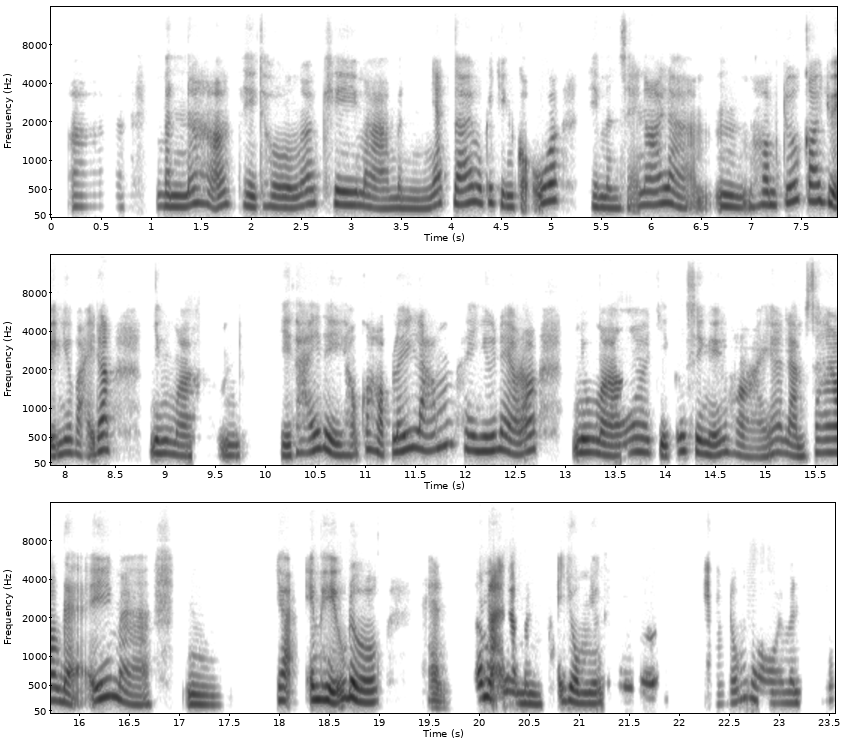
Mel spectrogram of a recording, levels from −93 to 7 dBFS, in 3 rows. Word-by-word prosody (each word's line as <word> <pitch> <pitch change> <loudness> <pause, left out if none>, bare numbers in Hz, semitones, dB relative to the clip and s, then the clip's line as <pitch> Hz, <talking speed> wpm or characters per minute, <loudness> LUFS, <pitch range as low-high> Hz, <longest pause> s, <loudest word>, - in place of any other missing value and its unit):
À, 195 0 -14 0.7
mình 195 -1 0
á 230 +5 -1
hả? 225 -4 -3
Thì 200 -4 -2
thường 180 -3 -2
á 230 +4 -3
khi 225 -2 +1
mà 175 -6 -4
mình 165 -1 -5
nhắc 235 +5 -3
tới 245 +1 +1
một 265 - 0
cái 260 0 -3
chuyện 195 -3 -1
cũ - - -1
á, 295 +1 +4 0.3
thì 190 - -3
mình 170 -2 -2
sẽ 175 +1 -11
nói 225 +2 -2
là, 210 -9 -2 0.2
ừm, 195 -2 -1
hôm 225 +3 -1
trước 285 +4 0
có 285 -1 +2
chuyện 200 -6 +4
như 225 +2 +1
vậy 200 -3 -6
đó, 270 +2 +4 0.4
nhưng 220 -1 +1
mà, 175 -3 -3 0.3
ừm, 180 - -5 0.4
chị 175 -1 +1
thấy 230 +5 0
thì 215 -9 +4
hổng 180 0 -5
có 285 - -3
hợp 195 -6 -2
lý 260 +6 +4
lắm 305 +5 -1
hay 270 -3 +1
như 250 0 +4
thế - - +5
nào 245 -8 +1
đó, 260 +6 +1 0.4
nhưng 230 0 +4
mà 190 -4 +2
á 225 +7 -1
chị 180 - +3
cứ 255 - +1
suy 250 -3 +2
nghĩ 190 -2 +1
hoài 170 -8 -6
á, 220 +3 -4
làm 175 -6 -2
sao 230 +5 0
để 185 -4 +1 0.4
mà, 170 - -1 0.3
ừm, 160 -2 -1 0.6
cho 230 -1 +2
em 245 0 +6
hiểu 230 -1 +8
được 210 -8 +8 0.4
hay - - -5 0.3
tóm 260 +3 +6
lại 275 - +5
là 190 - +2
mình 175 -2 0
phải - - -5
dùng 195 -6 +4
những 180 - 0
cái - - -32
ngôn 465 -2 -9
từ 275 - -6 0.7
giằng, 170 - -21
đúng 200 +8 -6
rồi, 185 -3 -8
mình 185 0 -4 0.3
cũng 240 +1 -18
210 Hz, 205 wpm, -24 LUFS, 180-245 Hz, 0.7 s, hiểu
